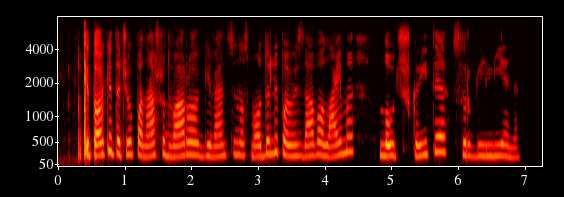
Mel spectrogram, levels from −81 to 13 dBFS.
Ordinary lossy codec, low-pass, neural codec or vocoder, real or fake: AAC, 48 kbps; 7.2 kHz; none; real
